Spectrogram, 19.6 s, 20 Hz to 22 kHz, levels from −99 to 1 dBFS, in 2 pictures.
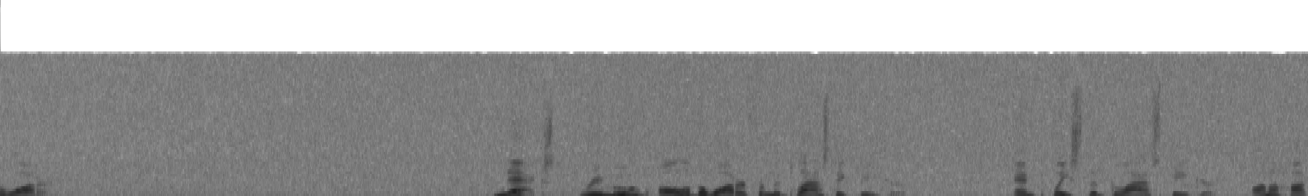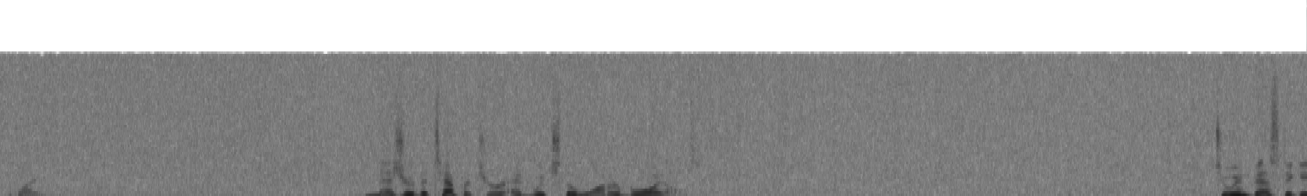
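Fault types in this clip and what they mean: Low bit depth with dither: a steady, even hiss only about 10 dB below the sound throughout, with no distortion, which fits roughly 5-bit resolution with dither added before rounding.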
